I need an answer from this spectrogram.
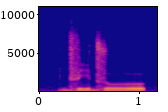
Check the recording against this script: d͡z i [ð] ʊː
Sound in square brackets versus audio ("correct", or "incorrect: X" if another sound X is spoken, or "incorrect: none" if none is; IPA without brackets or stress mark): incorrect: d͡z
